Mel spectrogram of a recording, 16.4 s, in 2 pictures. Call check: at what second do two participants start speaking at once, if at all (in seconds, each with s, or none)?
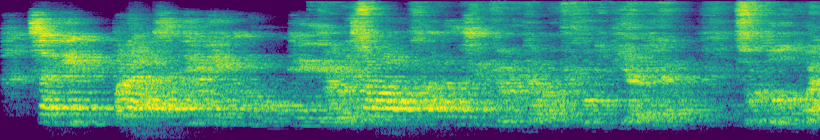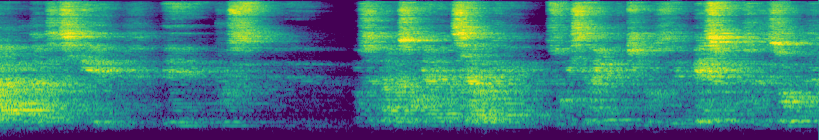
3.2 s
